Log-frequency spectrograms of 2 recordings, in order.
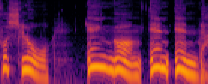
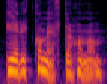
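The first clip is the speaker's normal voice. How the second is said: ordinary delivery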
